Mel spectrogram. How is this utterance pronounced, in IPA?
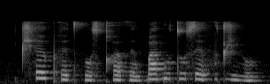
t͡ʃʰɛ˦pʰɛ˨t θo˨s qʰɯ˨θɛ˨wɓa˦ ɠu˦tu˦sɛ˦˨ fu˦tʒi˨ʊ̯

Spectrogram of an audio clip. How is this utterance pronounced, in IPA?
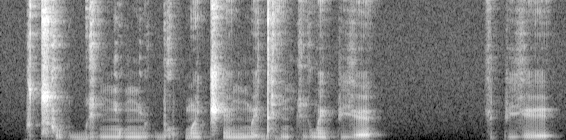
t͡sʼuɡ͡bi ŋ͡moŋ͡mʉɡ͡bo ɓə̃t͡ʃʼẽŋ͡me dʱĩkiwɛ̃pʲɛ | pʲe

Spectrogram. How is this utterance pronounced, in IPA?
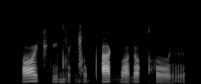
ɔə̯t͡ʃʼidjøɡ͡ǀo pʼaɡ͡bɔɗɔ kʰor

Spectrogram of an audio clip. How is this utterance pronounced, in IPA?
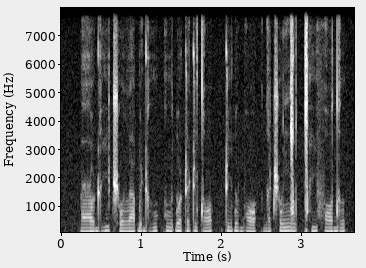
ʕoɖʱit͡ʃʼo laɓɪɖʱu kuɗo ʈɪʈitɔ | ʈiɗʊbɔ | ɡat͡ʃʼʊŋ͡ǀɔ ǀʰi fɔdʊ

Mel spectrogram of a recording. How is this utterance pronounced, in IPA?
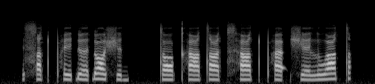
sɛtˤpʰeɗɜɗɒ ʃədtːɒ kʰatˤot͡sʰatˤ pʰaʔʃɛlotˤ

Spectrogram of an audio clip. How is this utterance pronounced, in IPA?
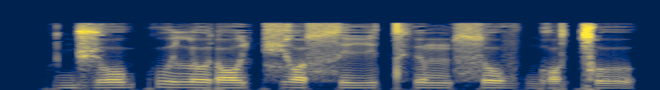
d͡ʒokʷilʊ ɾɔt͡ɕɔ sitʰɪm sovɡɔǀʊ

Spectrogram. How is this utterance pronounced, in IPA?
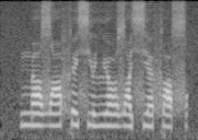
mɪ zˤafɾɪsʲo lʲozˤə sʲafɾəsˤ

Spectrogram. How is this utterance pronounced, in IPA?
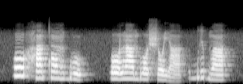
o˦ hã˦tɔ̃˦ɡ͡bu˦˨ | o˦lã˦ bo˦˨ʃo˧jã˨ | bi˦bã˧

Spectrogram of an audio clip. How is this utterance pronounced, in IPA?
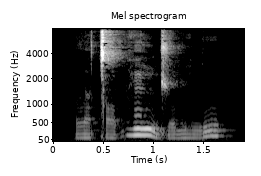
lʌ˩ǀɔ˩ bʱɛ̃˥ŋ nd͡ʒo˩mi˩ŋɾu˥

